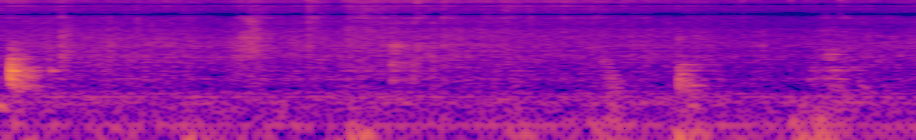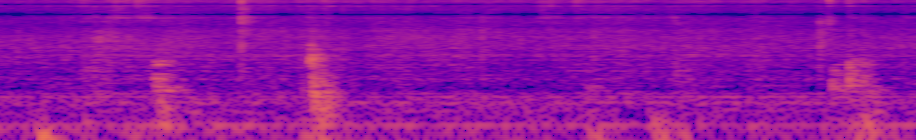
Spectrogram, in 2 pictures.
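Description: Sliced onions sizzle quietly in a frying pan while a utensil stirs them, giving soft scraping strokes and clicks over a low, steady hiss, with no talking.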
